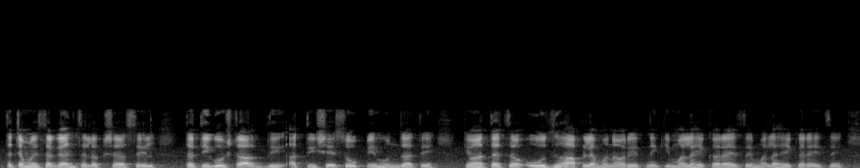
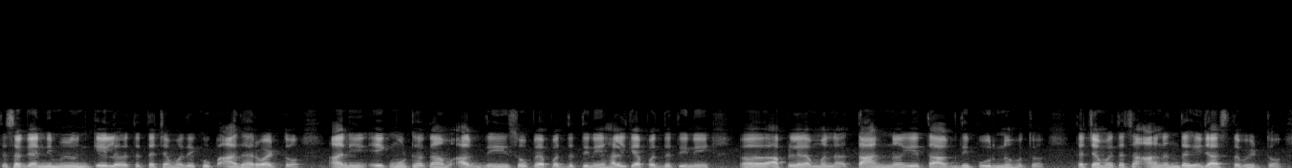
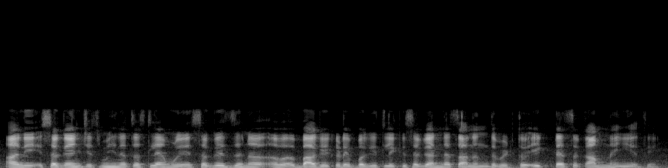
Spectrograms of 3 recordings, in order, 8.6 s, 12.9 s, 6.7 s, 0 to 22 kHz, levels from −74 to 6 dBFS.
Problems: constant background noise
